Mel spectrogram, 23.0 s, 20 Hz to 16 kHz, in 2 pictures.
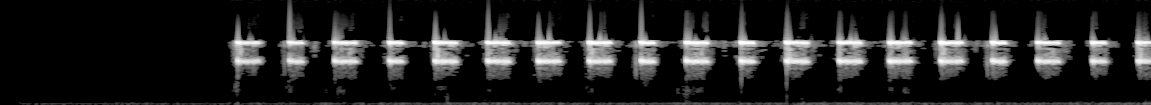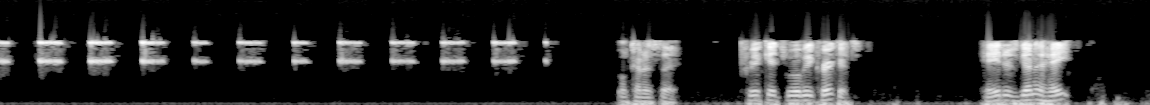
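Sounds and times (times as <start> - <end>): cricket chirping: 2.4 - 17.0.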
